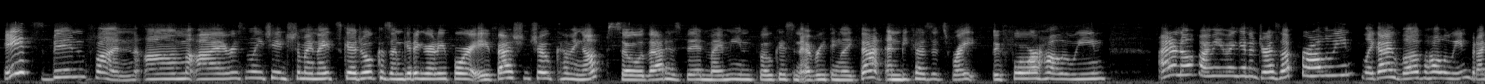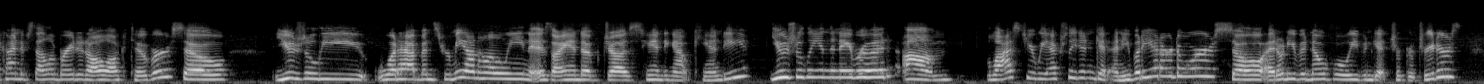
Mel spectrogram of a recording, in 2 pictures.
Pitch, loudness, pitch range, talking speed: 255 Hz, -19 LUFS, 225-290 Hz, 210 wpm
